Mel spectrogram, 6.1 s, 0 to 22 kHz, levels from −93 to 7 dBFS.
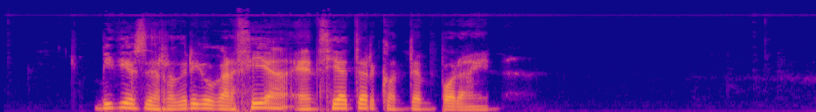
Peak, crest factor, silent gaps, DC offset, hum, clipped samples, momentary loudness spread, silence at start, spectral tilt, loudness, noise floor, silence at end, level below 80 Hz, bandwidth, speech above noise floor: -2 dBFS; 20 dB; none; under 0.1%; none; under 0.1%; 8 LU; 0.7 s; -7 dB/octave; -21 LUFS; -73 dBFS; 2.45 s; -54 dBFS; 13.5 kHz; 53 dB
